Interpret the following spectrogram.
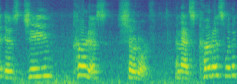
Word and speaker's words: Schodorf: on the ballot my name is Jean Curtis schodorf and that's Curtis with a K Jean Curtis and it's pronounced schodorf it's a little hard to pronounce but I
